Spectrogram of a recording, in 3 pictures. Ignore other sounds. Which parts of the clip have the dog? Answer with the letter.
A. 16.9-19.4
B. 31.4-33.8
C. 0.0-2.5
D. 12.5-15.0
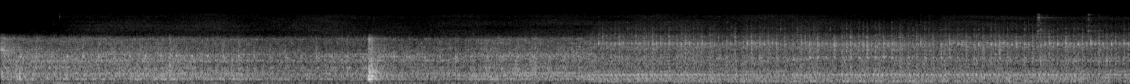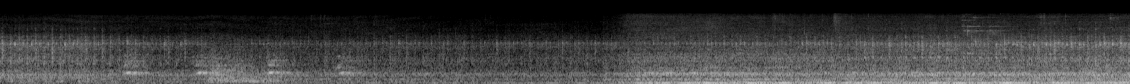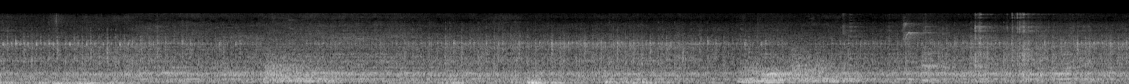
D.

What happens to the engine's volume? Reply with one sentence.
The volume of the engine goes down, then up.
